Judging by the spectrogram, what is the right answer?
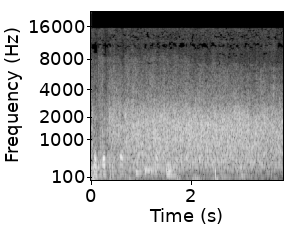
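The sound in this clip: An audience applauds as a speaker is welcomed to the platform, a loud, dense, continuous patter of clapping that stays even throughout.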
